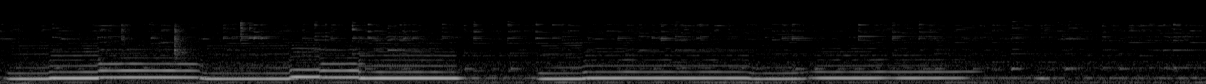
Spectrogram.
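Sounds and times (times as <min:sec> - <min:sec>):
tenor recorder improvising slow held notes: 0:00.0 - 0:04.8, 0:05.4 - 0:09.8
faint clinking bells of sheep in Sicily: 0:00.0 - 0:12.0
low rustling outdoor background: 0:00.0 - 0:12.0.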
